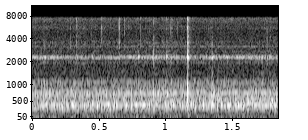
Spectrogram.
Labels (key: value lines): label: anthrophony, boat engine
recorder: HydroMoth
